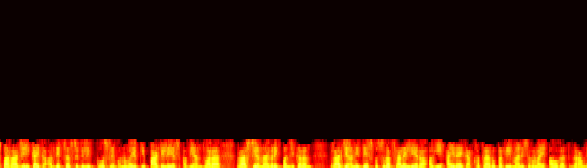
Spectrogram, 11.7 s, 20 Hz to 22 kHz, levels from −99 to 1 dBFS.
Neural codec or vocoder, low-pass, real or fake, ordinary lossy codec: none; 3.6 kHz; real; MP3, 24 kbps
